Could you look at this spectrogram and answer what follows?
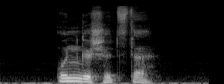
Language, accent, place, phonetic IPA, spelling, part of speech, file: German, Germany, Berlin, [ˈʊnɡəˌʃʏt͡stɐ], ungeschützter, adjective, De-ungeschützter.ogg
- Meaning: 1. comparative degree of ungeschützt 2. inflection of ungeschützt: strong/mixed nominative masculine singular 3. inflection of ungeschützt: strong genitive/dative feminine singular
